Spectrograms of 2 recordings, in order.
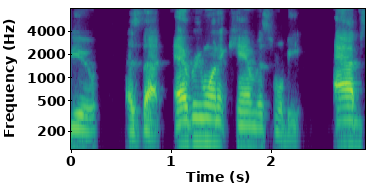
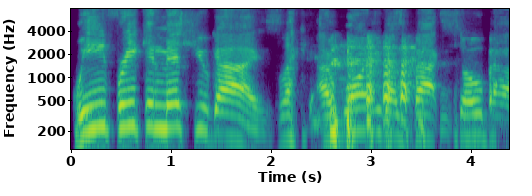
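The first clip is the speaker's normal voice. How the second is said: emotional plea; 6 semitones higher, 5 dB louder than usual. Real, not acted. Emotional plea to missed customers.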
